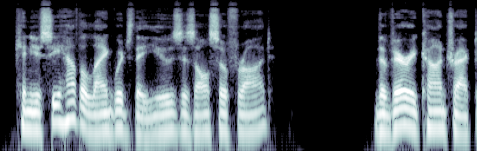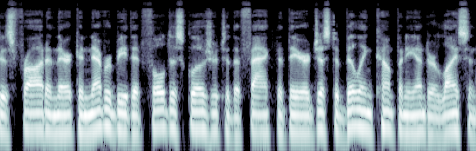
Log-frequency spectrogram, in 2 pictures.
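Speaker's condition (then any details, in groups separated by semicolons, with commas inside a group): No condition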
